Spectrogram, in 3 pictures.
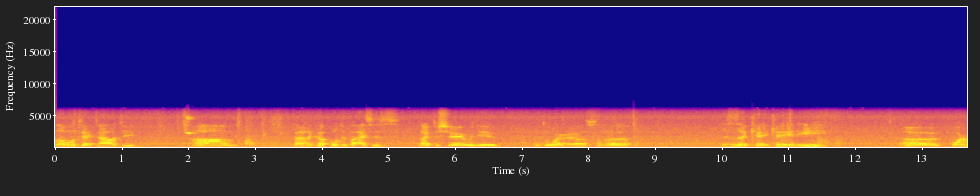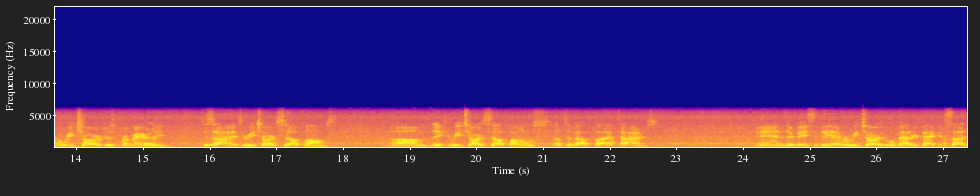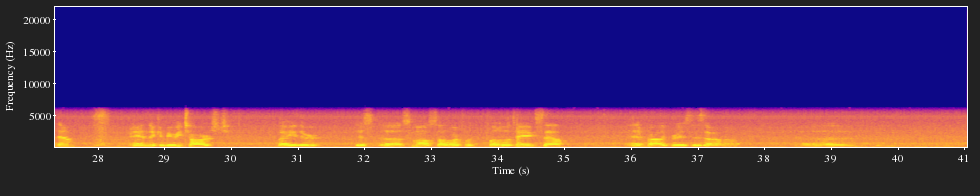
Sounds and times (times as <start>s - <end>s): Speech: 0.0s - 1.3s, 2.0s - 2.9s, 3.6s - 8.8s, 10.0s - 11.7s, 12.7s - 18.0s, 18.7s - 22.8s, 24.2s - 27.7s, 28.4s - 30.1s, 30.7s - 35.1s, 35.9s - 37.7s, 38.5s - 39.8s.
